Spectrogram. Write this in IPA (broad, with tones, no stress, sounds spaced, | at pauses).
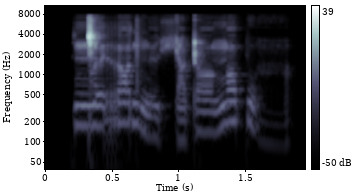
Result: ŋ͡ǀ ɵ˧ r ɔ˦ d ŋ ʉ˨ ç ɑ˨ ʈ ɔ˧ ŋ ɔ˦ p w ɑ̤˨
